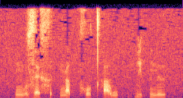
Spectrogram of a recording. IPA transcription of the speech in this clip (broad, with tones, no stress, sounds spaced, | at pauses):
ŋ o̰˧˨ z ɛ˧˩ x ə˨˩ t̚ ŋ a˨˩ t̚ x o˧ t̪ʰ a˨˦ w | ɓ i˦˥ t̚ n ɨ˨˦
